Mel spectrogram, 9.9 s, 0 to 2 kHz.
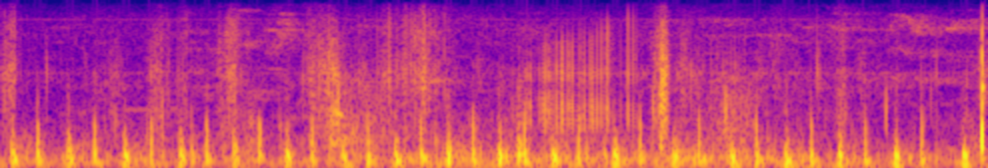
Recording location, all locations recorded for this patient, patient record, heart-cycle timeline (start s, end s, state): tricuspid valve (TV)
aortic valve (AV)+pulmonary valve (PV)+tricuspid valve (TV)+mitral valve (MV)
#Age: Child
#Sex: Male
#Height: 105.0 cm
#Weight: 18.1 kg
#Pregnancy status: False
#Murmur: Unknown
#Murmur locations: nan
#Most audible location: nan
#Systolic murmur timing: nan
#Systolic murmur shape: nan
#Systolic murmur grading: nan
#Systolic murmur pitch: nan
#Systolic murmur quality: nan
#Diastolic murmur timing: nan
#Diastolic murmur shape: nan
#Diastolic murmur grading: nan
#Diastolic murmur pitch: nan
#Diastolic murmur quality: nan
#Outcome: Abnormal
#Campaign: 2015 screening campaign
0.00	0.08	unannotated
0.08	0.20	S1
0.20	0.32	systole
0.32	0.46	S2
0.46	0.64	diastole
0.64	0.78	S1
0.78	0.90	systole
0.90	1.04	S2
1.04	1.22	diastole
1.22	1.32	S1
1.32	1.46	systole
1.46	1.56	S2
1.56	1.78	diastole
1.78	1.88	S1
1.88	2.03	systole
2.03	2.14	S2
2.14	2.30	diastole
2.30	2.42	S1
2.42	2.54	systole
2.54	2.64	S2
2.64	2.84	diastole
2.84	2.94	S1
2.94	3.08	systole
3.08	3.18	S2
3.18	3.36	diastole
3.36	3.50	S1
3.50	3.64	systole
3.64	3.78	S2
3.78	3.92	diastole
3.92	4.06	S1
4.06	4.18	systole
4.18	4.30	S2
4.30	4.44	diastole
4.44	4.56	S1
4.56	4.68	systole
4.68	4.80	S2
4.80	4.96	diastole
4.96	5.04	S1
5.04	5.22	systole
5.22	5.28	S2
5.28	5.50	diastole
5.50	5.58	S1
5.58	5.75	systole
5.75	5.82	S2
5.82	6.10	diastole
6.10	6.24	S1
6.24	6.36	systole
6.36	6.48	S2
6.48	6.70	diastole
6.70	6.84	S1
6.84	6.94	systole
6.94	7.10	S2
7.10	7.26	diastole
7.26	7.44	S1
7.44	7.54	systole
7.54	7.64	S2
7.64	7.84	diastole
7.84	7.94	S1
7.94	8.08	systole
8.08	8.20	S2
8.20	8.38	diastole
8.38	8.50	S1
8.50	8.62	systole
8.62	8.74	S2
8.74	8.92	diastole
8.92	9.04	S1
9.04	9.18	systole
9.18	9.27	S2
9.27	9.58	diastole
9.58	9.72	S1
9.72	9.89	unannotated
